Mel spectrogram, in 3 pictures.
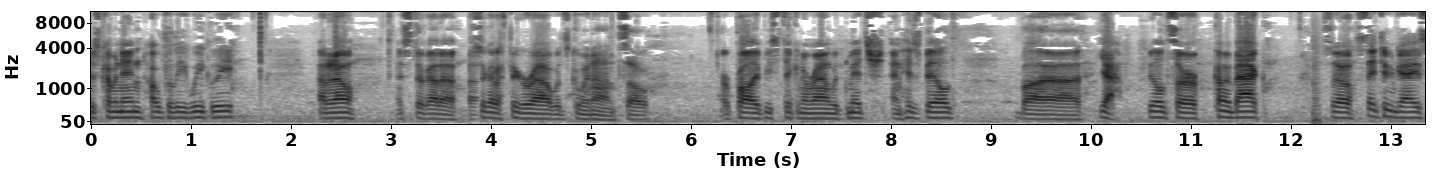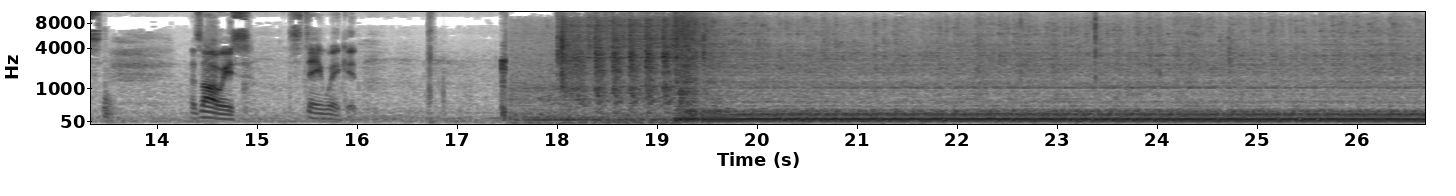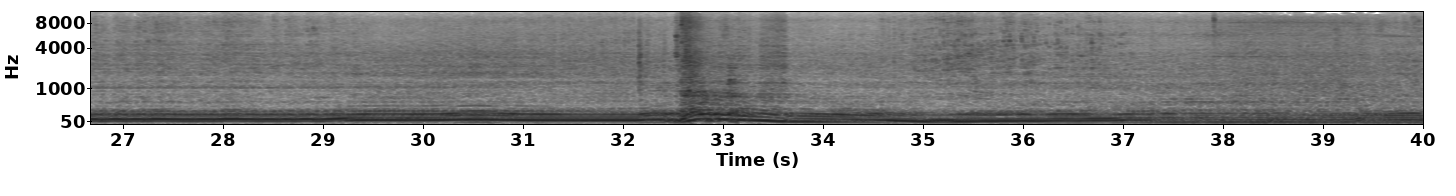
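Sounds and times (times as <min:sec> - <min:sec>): car engine starting and running: 0:17.5 - 0:40.0.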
